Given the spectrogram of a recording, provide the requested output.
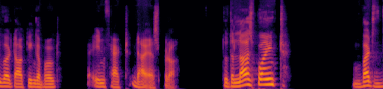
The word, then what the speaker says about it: diaspora: So if you want to become part of some diaspora I means diaspora, this is wrong pronunciation, this is diaspora.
